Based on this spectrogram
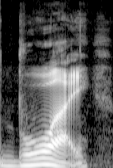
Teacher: Almost everyone there pronounces the word B-U-O-Y as boy, although some say it as boy, almost as if there's a W after the B, although it's less common.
